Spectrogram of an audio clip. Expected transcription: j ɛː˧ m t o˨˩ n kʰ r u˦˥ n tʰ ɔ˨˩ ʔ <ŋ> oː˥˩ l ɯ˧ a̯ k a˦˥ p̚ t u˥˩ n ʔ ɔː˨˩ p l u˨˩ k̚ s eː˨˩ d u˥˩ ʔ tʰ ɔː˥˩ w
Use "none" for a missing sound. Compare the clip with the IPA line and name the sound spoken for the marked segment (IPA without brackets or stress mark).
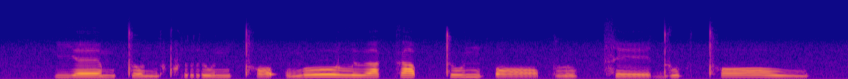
ŋ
